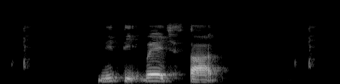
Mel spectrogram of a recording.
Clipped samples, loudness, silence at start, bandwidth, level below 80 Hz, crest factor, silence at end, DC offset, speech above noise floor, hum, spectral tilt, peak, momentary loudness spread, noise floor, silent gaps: under 0.1%; -25 LUFS; 1 s; 7 kHz; -76 dBFS; 20 dB; 1.2 s; under 0.1%; 57 dB; none; -6 dB/octave; -10 dBFS; 14 LU; -81 dBFS; none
